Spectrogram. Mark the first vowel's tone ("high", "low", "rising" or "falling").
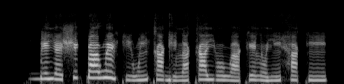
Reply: high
